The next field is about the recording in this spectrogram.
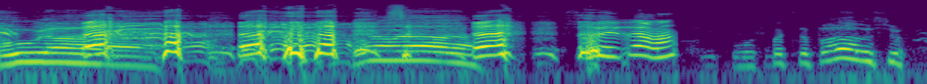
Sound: laughs

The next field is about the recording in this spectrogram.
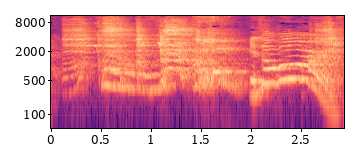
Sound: horn honking

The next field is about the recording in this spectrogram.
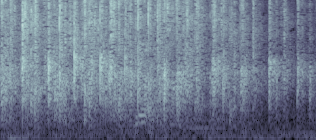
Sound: applause

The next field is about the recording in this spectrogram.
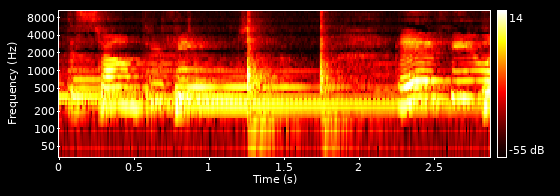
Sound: feet stomping

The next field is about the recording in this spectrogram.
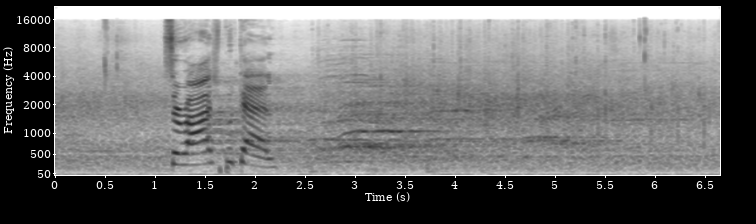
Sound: audience cheers and applauds

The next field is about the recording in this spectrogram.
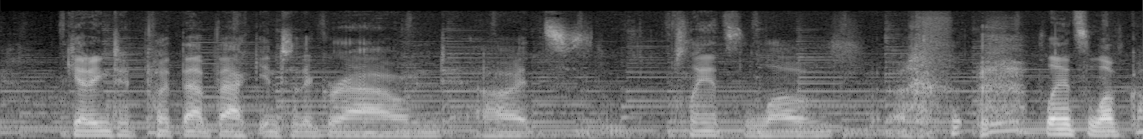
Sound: chuckling

